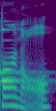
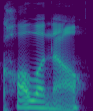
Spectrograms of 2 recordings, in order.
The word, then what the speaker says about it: colonel: on all the time first one is Colonel it's colel not Colonel I kept saying Colonel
